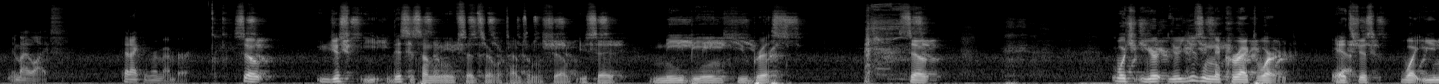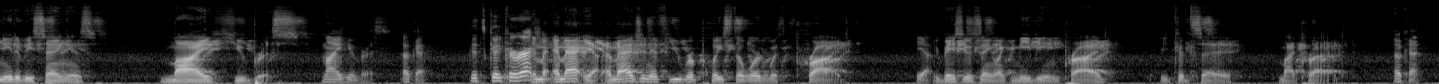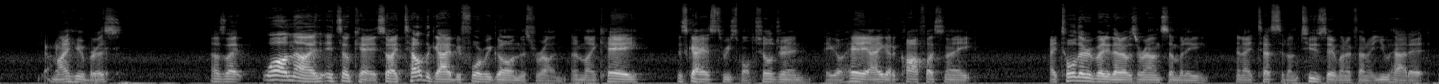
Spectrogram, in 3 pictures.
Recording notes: You'll hear an echo. I spent an hour editing this episode to get it to this point but it's still rough.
